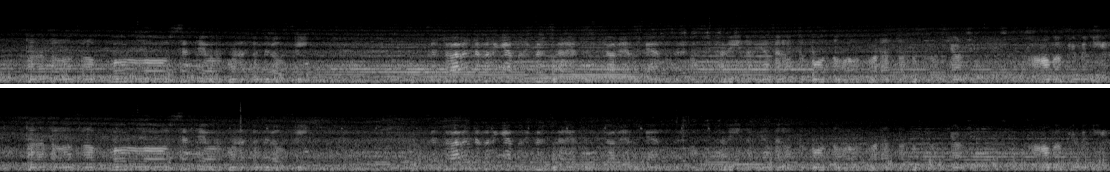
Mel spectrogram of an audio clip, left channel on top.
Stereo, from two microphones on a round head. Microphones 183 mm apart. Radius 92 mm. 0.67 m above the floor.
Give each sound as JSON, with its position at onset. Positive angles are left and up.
{"t": 0.0, "sound": "an aircraft", "side_deg": -10}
